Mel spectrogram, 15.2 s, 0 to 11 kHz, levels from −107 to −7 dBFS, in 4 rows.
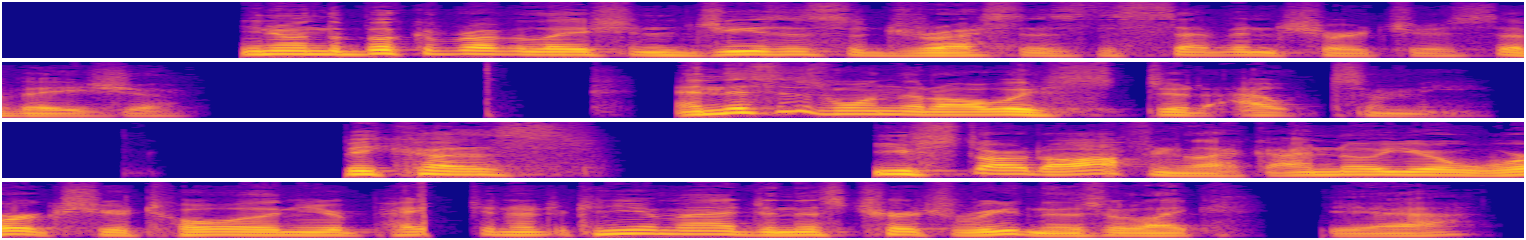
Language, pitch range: English, 115-165 Hz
